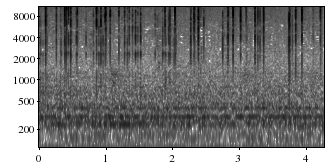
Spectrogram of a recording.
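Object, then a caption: Long acrylic nails. Long glitter acrylic nails are tapped against each other, nail on nail, giving a rapid, uneven series of about 25 quiet, sharp, bright clicks that stop almost instantly. A faint steady low hum runs underneath throughout.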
